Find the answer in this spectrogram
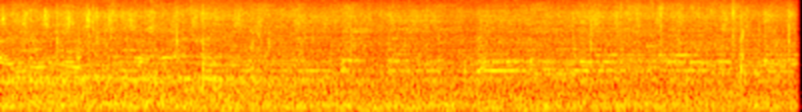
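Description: Steady road and engine noise inside the cabin of a moving car, with a few faint rattles.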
